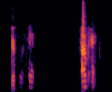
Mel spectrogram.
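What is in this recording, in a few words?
Sheriff East County, scanner audio trunk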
